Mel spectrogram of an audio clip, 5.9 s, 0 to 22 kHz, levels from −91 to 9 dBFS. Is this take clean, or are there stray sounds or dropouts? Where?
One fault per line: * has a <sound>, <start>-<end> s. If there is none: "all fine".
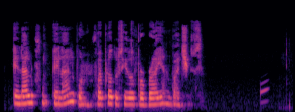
* has a chirp, 5.2-5.4 s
